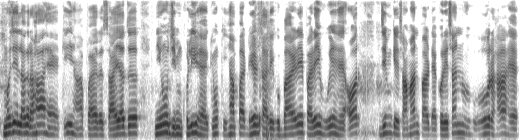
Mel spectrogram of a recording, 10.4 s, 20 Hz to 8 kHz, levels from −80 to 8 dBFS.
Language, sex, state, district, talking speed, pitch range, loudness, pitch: Hindi, male, Uttar Pradesh, Budaun, 175 wpm, 140-170 Hz, -15 LUFS, 155 Hz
